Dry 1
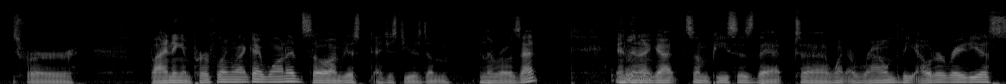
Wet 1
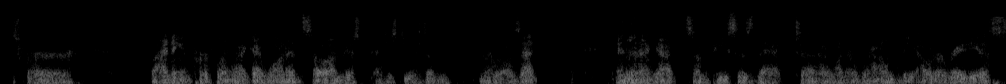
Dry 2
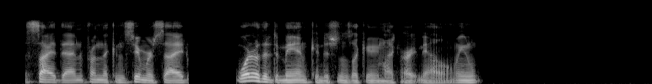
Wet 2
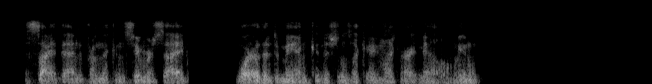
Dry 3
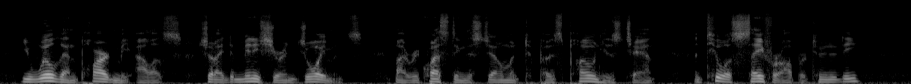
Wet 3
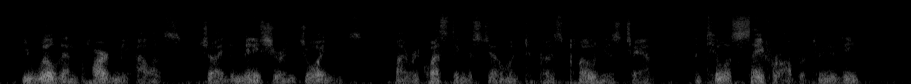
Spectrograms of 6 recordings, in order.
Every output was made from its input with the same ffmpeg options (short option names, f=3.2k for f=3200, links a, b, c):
-af "aeval=exprs='val(0)*sin(2*PI*37*n/s)':c=same,afftfilt=real='hypot(re,im)*cos(2*PI*random(0))':imag='hypot(re,im)*sin(2*PI*random(1))':win_size=512:overlap=0.75,aeval=exprs='0.251*(cos(1*acos(clip(val(0)/0.251,-1,1)))-cos(1*PI/2))+0.00501*(cos(4*acos(clip(val(0)/0.251,-1,1)))-cos(4*PI/2))':c=same"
